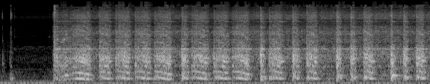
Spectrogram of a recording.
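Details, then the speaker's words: 2002 Subaru Impreza towed in with a no-start, engine turning over relatively normally: even starter cranking at about five pulses a second that never catches; crank, no start, cause not confirmed, one left-side spark plug noticeably more worn. "This morning we're working on an 02 Subaru Impreza that was towed into us with a no start condition. Go ahead and crank it."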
